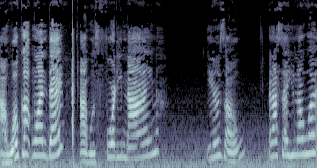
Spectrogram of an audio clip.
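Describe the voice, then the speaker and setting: Over noticeable background noise, a woman uses a raised, projected voice at a high pitch with very wide pitch swings, speaking very slowly with long, frequent pauses. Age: 50s. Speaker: culinary student and vlogger. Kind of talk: casual motivational vlog.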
